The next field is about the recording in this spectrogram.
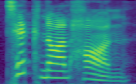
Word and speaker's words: Thich Nhat Hanh: Thich Nhat Hanh is how I'm going to say this is pronounced based off the average pronunciation on this video.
